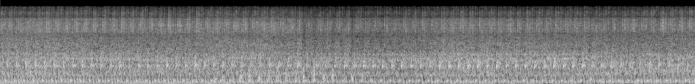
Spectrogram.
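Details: Yamaoke ZS1100 16 hp (16.5 hp max, rated 2200 rpm) direct-injection single-cylinder marine diesel on test, throttle raised: steady, even fast-idle clatter with regular firing pulses and no extra knocks; normal running.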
